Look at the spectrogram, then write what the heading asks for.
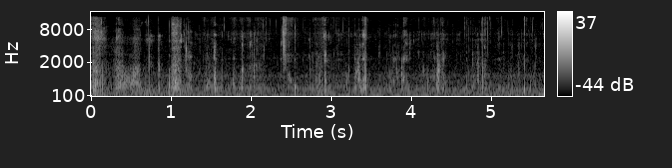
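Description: Close-miked chewing of a mouthful of stuffed bell pepper dolma, with irregular mouth clicks and smacks.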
